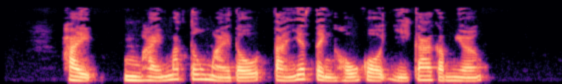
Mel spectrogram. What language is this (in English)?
Cantonese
